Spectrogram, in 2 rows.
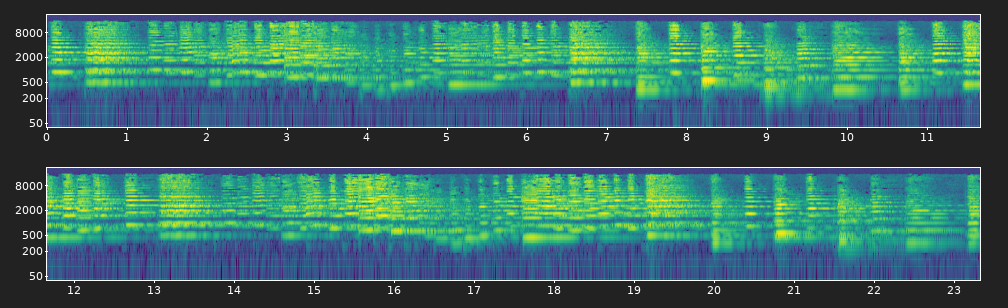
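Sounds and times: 
violin: 0:00.0 - 0:23.3.

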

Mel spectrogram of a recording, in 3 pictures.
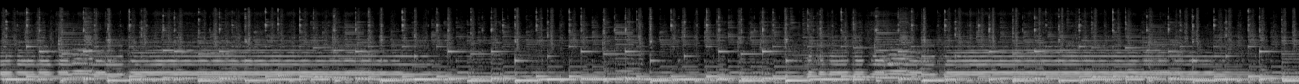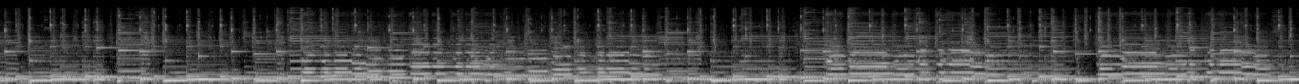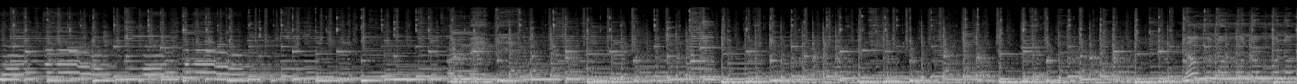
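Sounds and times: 
traditional Luganda music: 0:00.0 - 0:38.9.

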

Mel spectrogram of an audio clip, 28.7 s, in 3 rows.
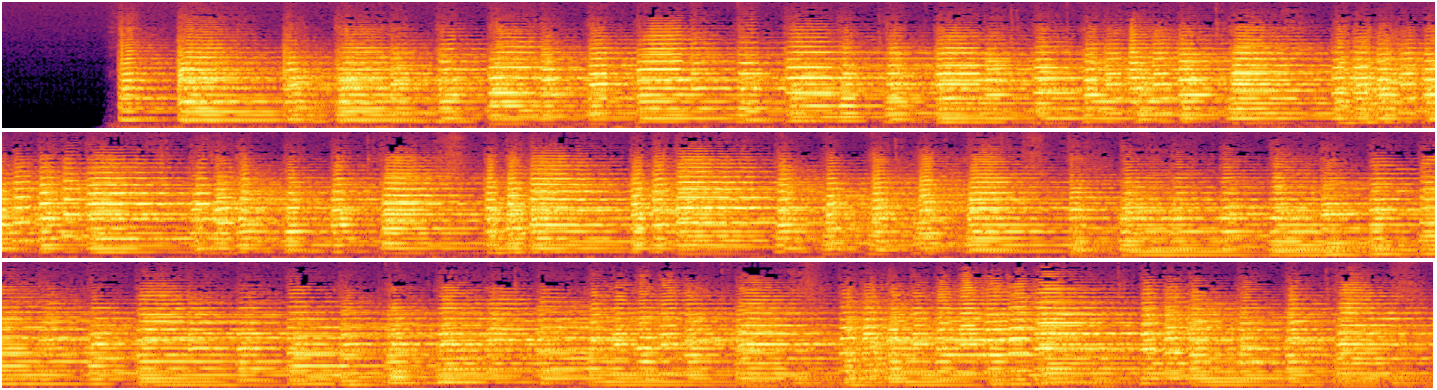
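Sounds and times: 
brass quintet playing a traditional wassail: 0:00.7 - 0:28.6.

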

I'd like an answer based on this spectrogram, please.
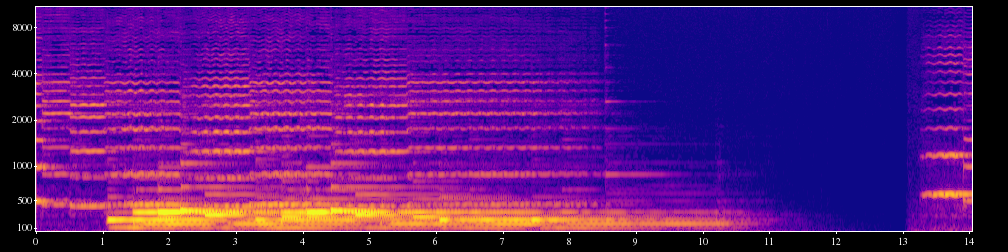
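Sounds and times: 
berceuse for violin and harp: 0:00.0 - 0:09.4, 0:13.3 - 0:14.0.

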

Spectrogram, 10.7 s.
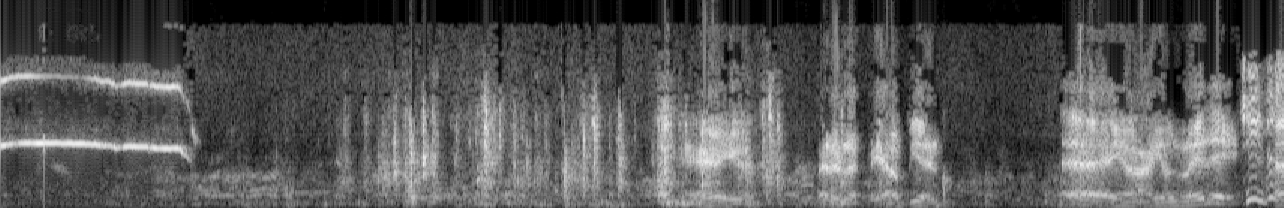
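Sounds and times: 
boatswain's pipe whistle: 0:00.0 - 0:01.7
busy clatter of noise: 0:01.7 - 0:08.9
speech: 0:06.0 - 0:08.0, 0:08.8 - 0:10.6.

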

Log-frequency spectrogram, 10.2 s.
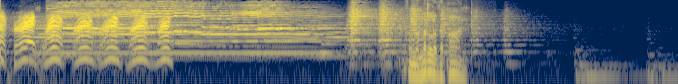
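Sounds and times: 
speech: 0:00.0 - 0:02.8, 0:06.1 - 0:07.1
reedy nasal instrument imitating an angry duck: 0:00.0 - 0:06.5.

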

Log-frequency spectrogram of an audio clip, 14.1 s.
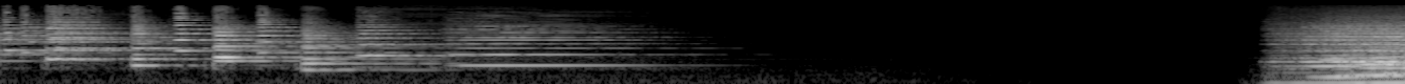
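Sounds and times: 
violin: 0:00.0 - 0:06.8, 0:12.6 - 0:14.0.

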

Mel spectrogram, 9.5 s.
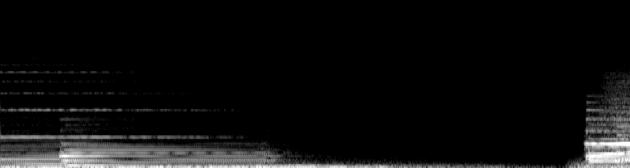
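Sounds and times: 
violin: 0:00.0 - 0:03.9
piano: 0:00.0 - 0:06.8, 0:08.6 - 0:09.4.

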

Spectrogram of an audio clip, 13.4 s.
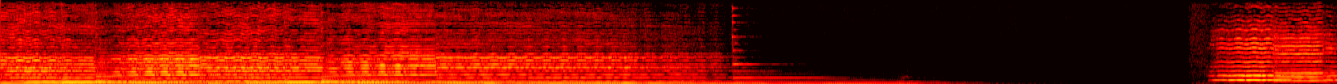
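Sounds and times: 
berceuse for violin and harp: 0:00.0 - 0:08.3, 0:12.1 - 0:13.3.

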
